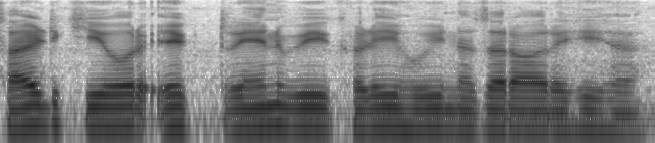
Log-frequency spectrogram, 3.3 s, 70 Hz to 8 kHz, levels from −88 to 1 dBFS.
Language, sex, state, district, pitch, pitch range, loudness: Hindi, male, Jharkhand, Ranchi, 110 Hz, 105-115 Hz, -19 LUFS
